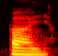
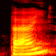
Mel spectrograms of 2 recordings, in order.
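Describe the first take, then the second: First: The P is released softly and gently. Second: The P is pushed out strongly and forcefully. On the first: The speaker calls it right. "mais plutôt pai" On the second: The speaker calls it wrong. "appuyé comme on dirait par exemple pai"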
